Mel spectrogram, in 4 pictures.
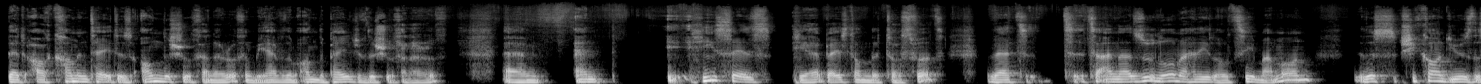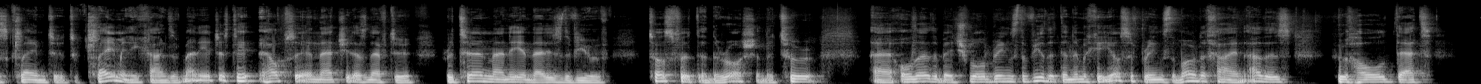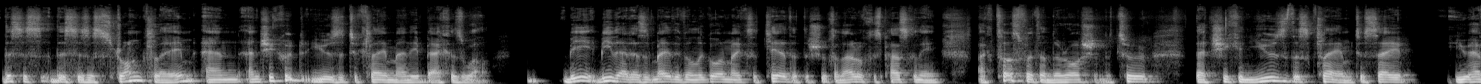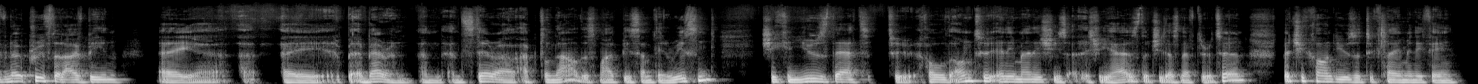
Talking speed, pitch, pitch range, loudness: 190 wpm, 110 Hz, 100-125 Hz, -16 LUFS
